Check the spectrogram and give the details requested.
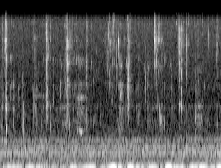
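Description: A person chewing food close to the microphone: soft, irregular wet mouth clicks and smacks, a few a second.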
